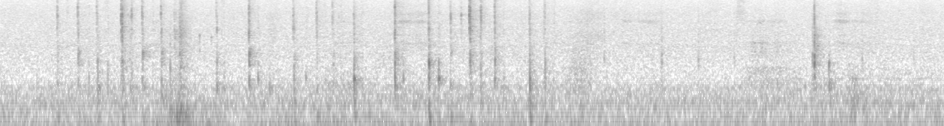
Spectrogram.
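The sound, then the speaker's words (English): Typing on a computer keyboard: many quick keystrokes in an irregular, steady patter throughout, over a low background hum, with no talking. “Let me look it up real quick, because I don't want to get this wrong. Let me type this in real quick.”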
